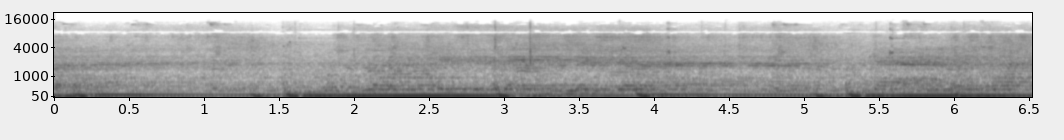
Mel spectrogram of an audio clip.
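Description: Loud music with a heavy, steady bass fills the hall, and basketballs bounce on the hardwood court in repeated sharp knocks throughout.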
